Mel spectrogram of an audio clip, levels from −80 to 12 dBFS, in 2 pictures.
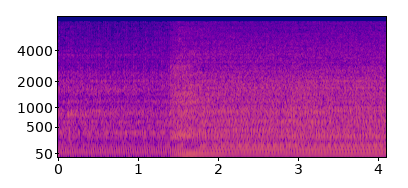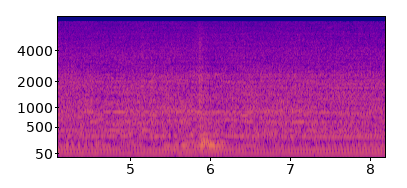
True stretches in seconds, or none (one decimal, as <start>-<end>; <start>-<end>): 0.0-4.1; 7.3-8.2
